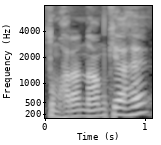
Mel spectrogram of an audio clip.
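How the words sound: It is said smoothly with a native Hindi accent. A native speaker says it with ease. "आप आराम से बोल देंगे"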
